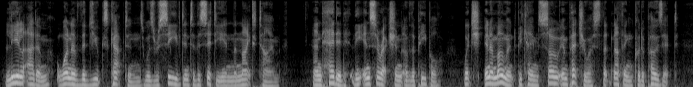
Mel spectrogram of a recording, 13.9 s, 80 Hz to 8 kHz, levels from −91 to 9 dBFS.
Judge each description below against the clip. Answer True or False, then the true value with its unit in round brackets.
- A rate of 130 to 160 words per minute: True (150 wpm)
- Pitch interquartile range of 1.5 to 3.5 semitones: False (4.5 semitones)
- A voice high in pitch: False (130 Hz)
